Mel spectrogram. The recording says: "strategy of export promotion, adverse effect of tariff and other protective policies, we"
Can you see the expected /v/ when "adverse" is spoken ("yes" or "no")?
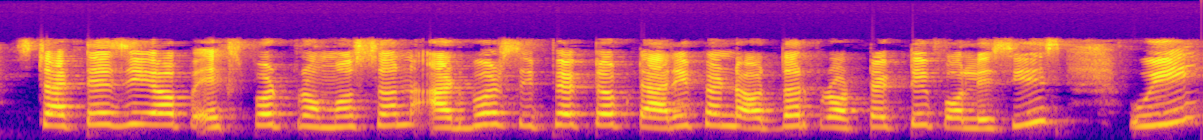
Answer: no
